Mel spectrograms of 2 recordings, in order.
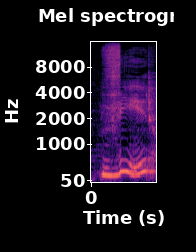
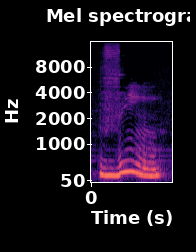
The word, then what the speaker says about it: vim: Eu não vim, nasal, eu não vi, não.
